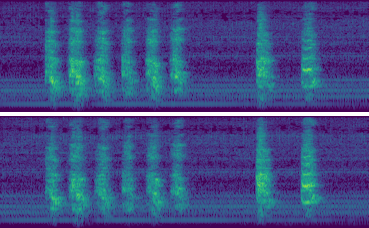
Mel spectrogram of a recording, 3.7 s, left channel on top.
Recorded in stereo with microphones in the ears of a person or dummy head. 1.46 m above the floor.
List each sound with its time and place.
0.5 s a dog barking: 60° left (ahead or behind), 1.7 m; by 3.2 s 40° right (ahead or behind), 1.0 m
